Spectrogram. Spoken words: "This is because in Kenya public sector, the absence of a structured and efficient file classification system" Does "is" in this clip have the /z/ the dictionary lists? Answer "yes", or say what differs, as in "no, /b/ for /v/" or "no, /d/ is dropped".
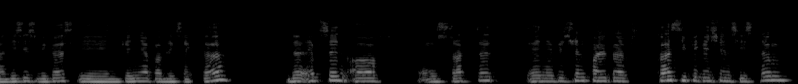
no, /s/ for /z/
